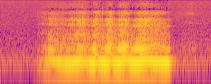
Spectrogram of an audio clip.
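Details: Boxer dog snoring loudly: a single loud, steady, buzzing snore lasting about a second and a half.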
